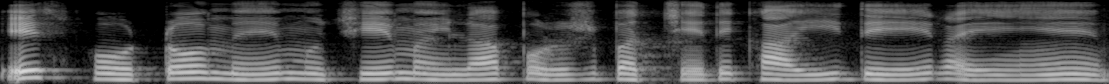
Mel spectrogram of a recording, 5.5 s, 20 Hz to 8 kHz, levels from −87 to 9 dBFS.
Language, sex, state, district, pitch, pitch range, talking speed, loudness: Hindi, female, Madhya Pradesh, Katni, 200 Hz, 190-205 Hz, 120 wpm, -19 LUFS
